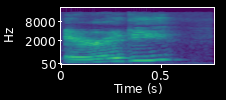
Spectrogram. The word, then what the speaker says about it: Arridy: I had a hard time, and I finally looked up how to say his name. This case is about Joe Arridy.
